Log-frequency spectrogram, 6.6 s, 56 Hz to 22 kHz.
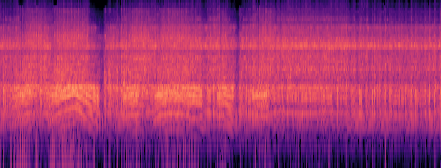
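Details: Stihl HS45 hedge trimmer, which intermittently wouldn't start cold, started on choke and low on gas: crisp high two-stroke buzz rising and falling smoothly with throttle blips, then steady; running as it should.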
